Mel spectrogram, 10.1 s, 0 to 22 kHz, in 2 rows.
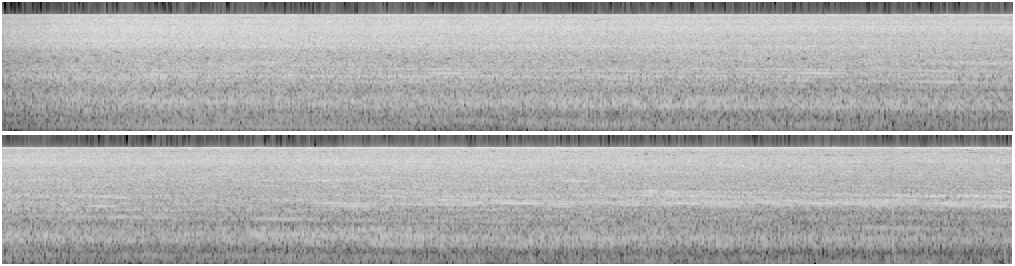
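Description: Electric-motor-driven ignition test rig spinning a Kawasaki KH400 pickup back plate at high speed: a steady motor whine and hum, several of its tones shifting slightly lower after about two seconds.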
